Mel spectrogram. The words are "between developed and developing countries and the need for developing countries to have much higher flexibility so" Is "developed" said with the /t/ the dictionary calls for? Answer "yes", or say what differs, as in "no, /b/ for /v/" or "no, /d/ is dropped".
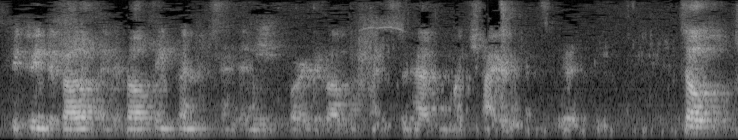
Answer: no, /t/ is dropped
